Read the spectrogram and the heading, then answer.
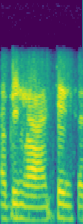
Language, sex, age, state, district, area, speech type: Tamil, male, 30-45, Tamil Nadu, Viluppuram, rural, conversation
